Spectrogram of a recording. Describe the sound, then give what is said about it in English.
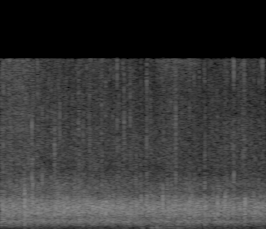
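An audience breaks into steady applause for the Holy Spirit, a dense, continuous wash of many hands clapping at an even loudness for a few seconds, with no voices standing out. “Can we just give the Holy Spirit just a round of applause?”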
